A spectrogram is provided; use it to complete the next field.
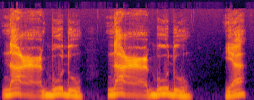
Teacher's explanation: Ainnya tadi saya dengar masyaallah sudah mengalir cuman dimasukkan lagi ke tengah tenggorokan ya.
